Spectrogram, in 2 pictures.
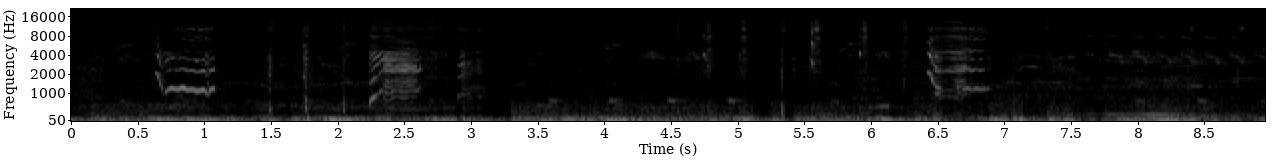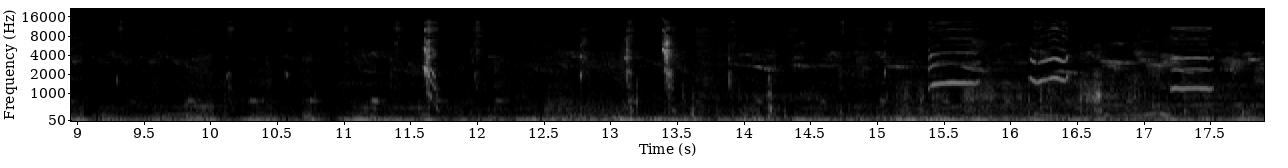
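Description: Baby macaque giving short, high, whimpering cries, some wavering and some rising and falling, with sharp clicks and taps in between; the loudest clicks fall near the middle.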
